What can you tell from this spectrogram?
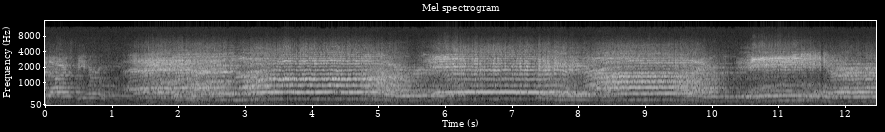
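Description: Slow unaccompanied congregational hymn singing by many voices, each note drawn out and sliding into the next, in three long phrases with brief pauses between them.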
